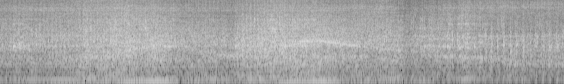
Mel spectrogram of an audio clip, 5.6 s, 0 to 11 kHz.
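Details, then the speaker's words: Vespa GT200 scooter after Keihin carburetor cleaning and tune-up, warmed up over a minute: two quick clean throttle blips rising smoothly and dropping straight back to steady idle, no stumble; normal rev response. "sounds good comes right back to idle"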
